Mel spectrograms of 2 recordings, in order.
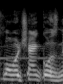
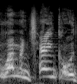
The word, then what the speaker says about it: Lomachenko: Guys who can't pronounce Lomachenko's name should automatically be deducted points. He's not a lemon. It's not Lomachenko. It's Lomachenko. – Hey. – There's no N.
